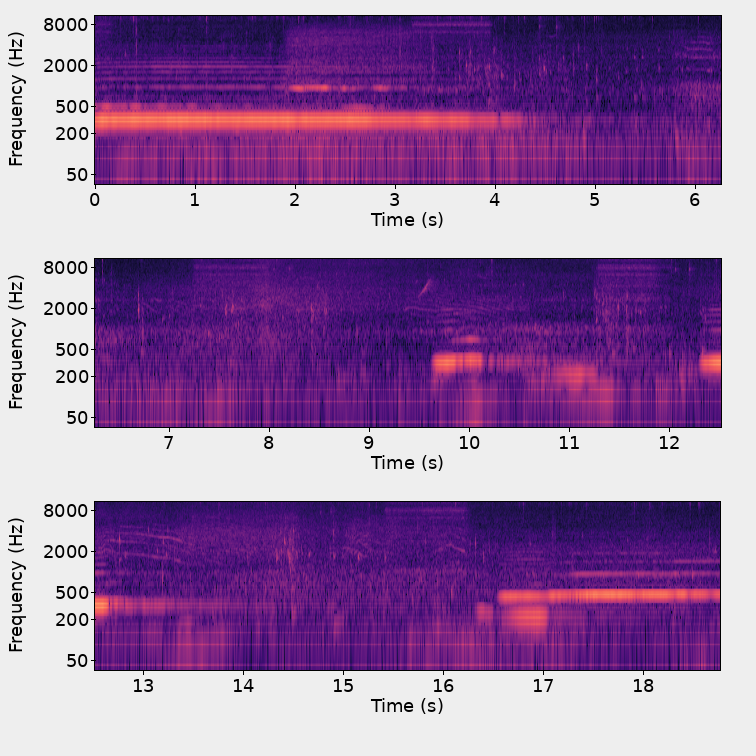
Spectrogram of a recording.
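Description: Native American-style wooden flute playing slow, long-held notes, with a quieter stretch in the middle where only faint sliding tones are heard.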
